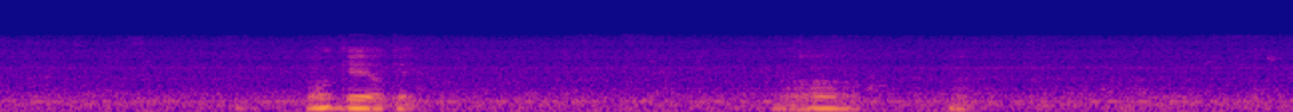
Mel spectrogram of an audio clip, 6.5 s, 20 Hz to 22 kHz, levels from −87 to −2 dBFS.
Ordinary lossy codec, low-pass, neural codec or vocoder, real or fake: none; 7.2 kHz; vocoder, 44.1 kHz, 128 mel bands every 256 samples, BigVGAN v2; fake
